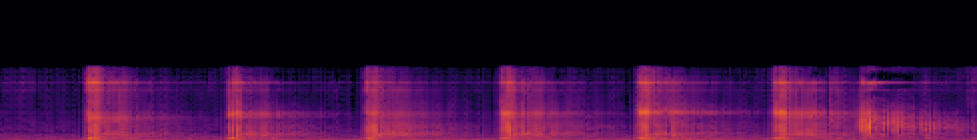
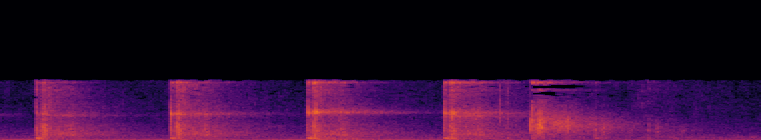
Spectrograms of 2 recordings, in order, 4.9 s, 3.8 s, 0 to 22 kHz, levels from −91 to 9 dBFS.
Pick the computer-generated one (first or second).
first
